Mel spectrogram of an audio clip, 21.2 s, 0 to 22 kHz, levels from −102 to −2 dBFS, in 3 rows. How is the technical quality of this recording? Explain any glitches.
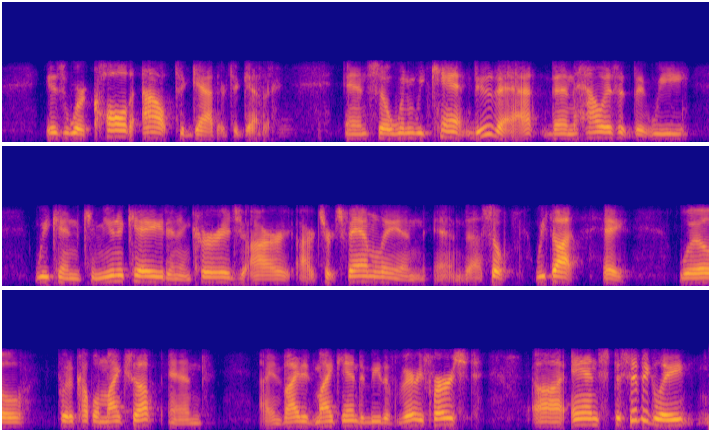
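Poor, with one fault throughout. From start to finish the speech sounds narrow, rough and faintly synthetic, with nothing above 3.5 kHz: G.729 codec damage, speech resynthesised from a filter and sparse pulses, fitting 8 kbit/s.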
